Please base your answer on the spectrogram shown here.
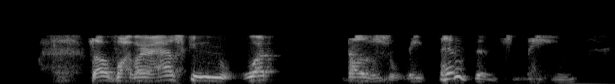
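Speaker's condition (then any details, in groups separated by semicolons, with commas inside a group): Spasmodic dysphonia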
